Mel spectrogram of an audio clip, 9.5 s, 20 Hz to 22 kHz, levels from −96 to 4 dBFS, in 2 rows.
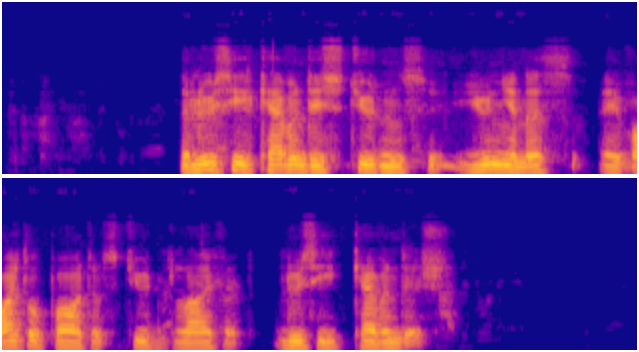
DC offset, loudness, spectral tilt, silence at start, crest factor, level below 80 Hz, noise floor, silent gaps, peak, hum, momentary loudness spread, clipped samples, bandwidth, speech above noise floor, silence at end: under 0.1%; -17 LUFS; -7.5 dB/octave; 1.35 s; 18 dB; -62 dBFS; -75 dBFS; none; 0 dBFS; none; 14 LU; under 0.1%; 7.8 kHz; 59 dB; 1.45 s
